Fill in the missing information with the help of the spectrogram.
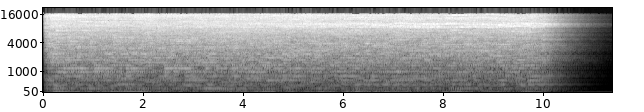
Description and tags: Granulated and comb filtered metallic hit
metal, grain, comb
